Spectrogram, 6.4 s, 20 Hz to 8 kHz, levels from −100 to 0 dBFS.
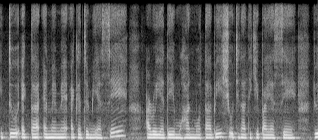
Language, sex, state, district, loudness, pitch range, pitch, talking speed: Nagamese, female, Nagaland, Dimapur, -14 LUFS, 165-185 Hz, 175 Hz, 125 wpm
